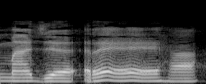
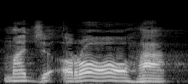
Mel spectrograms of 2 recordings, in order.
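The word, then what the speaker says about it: مجراها: membaca email lah bismilahi majreha tulisannya majroha Tapi bacanya miring bismillah imaj reha namanya Imam Al mall-mall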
